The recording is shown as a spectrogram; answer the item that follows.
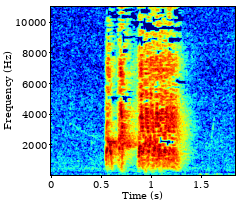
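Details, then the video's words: Single crow from a domestic Coturnix quail, a hoarse two-note opening and a longer buzzing, rattling tail, with faint low background noise. "Quail call / crowing / sounds"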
